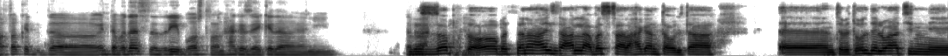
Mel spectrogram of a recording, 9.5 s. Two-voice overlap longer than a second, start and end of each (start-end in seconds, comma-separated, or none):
none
